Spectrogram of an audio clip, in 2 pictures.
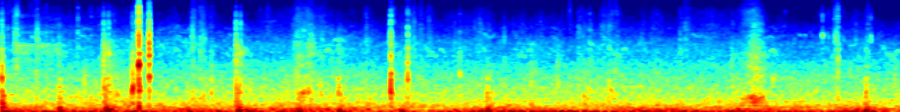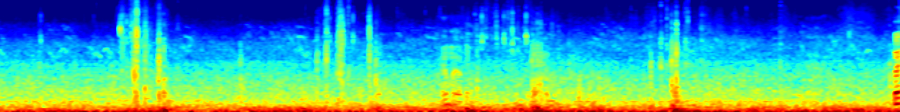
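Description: Scattered small clicks and knocks of a fish being unhooked and handled on a plastic measuring board in a kayak, over a steady low rumble.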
